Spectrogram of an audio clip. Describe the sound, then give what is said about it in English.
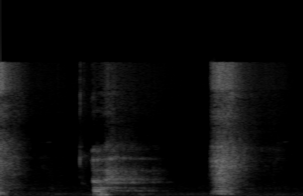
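Two sneezes from a pregnant woman having sneezing fits, each a sharp, breathy burst that fades quickly. A short intake of breath comes just before the first, with a quiet pause between the two. “I've been getting the most intense pregnancy sneezing fits ever. Like, I'll be totally fine, and then the next minute I'm just like, achoo, achoo, achoo.”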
